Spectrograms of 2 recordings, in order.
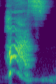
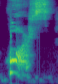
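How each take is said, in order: First: The starting h sound is pronounced. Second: The starting h sound is silent. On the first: The speaker calls it wrong. "We as native speaker pronounce it as horse, but it's not that" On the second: The speaker calls it right. "H is silent"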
